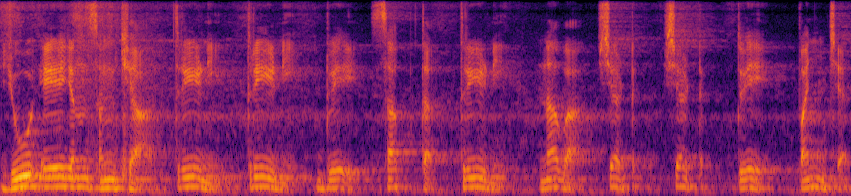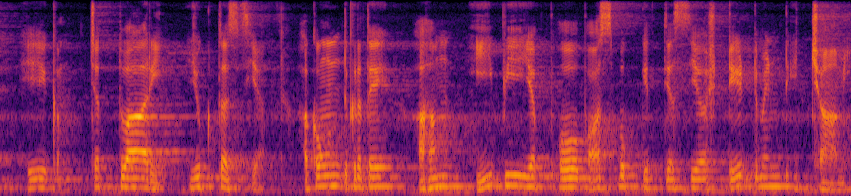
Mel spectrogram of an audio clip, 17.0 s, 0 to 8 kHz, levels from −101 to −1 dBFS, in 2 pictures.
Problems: none marked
